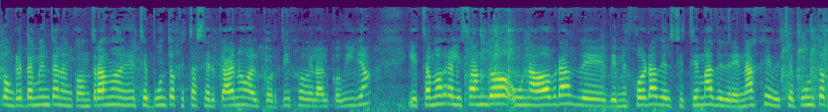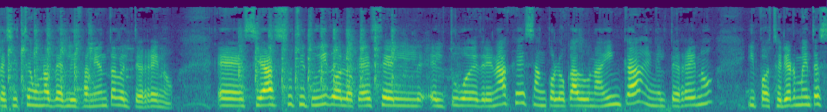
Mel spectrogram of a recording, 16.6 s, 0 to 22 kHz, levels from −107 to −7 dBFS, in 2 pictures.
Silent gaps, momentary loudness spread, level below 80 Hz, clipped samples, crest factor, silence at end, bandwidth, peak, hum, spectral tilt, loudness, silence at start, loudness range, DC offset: none; 10 LU; -58 dBFS; under 0.1%; 20 dB; 0 s; 17 kHz; -2 dBFS; none; -3.5 dB/octave; -21 LUFS; 0 s; 4 LU; under 0.1%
